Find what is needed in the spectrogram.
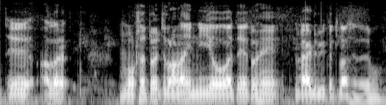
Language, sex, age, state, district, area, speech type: Dogri, male, 18-30, Jammu and Kashmir, Kathua, rural, spontaneous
